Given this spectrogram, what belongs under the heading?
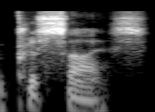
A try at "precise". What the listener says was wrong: That's it.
